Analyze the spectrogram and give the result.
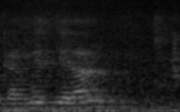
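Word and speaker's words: Calmette-Guérin: Es un liofilizado de este bacilo, ahí se puede leer cómo se escribe el bacilo Carmet-Guerin, así se pronuncia, es francés, ¿no?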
